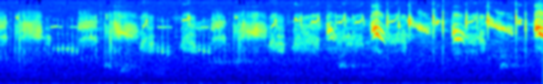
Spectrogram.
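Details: Common starling (Sturnus vulgaris) producing a dense, hissing chatter of wheezy phrases and slurred whistles. Thin sustained notes are mixed in, and the sound grows louder with sharper squeaks toward the end.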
